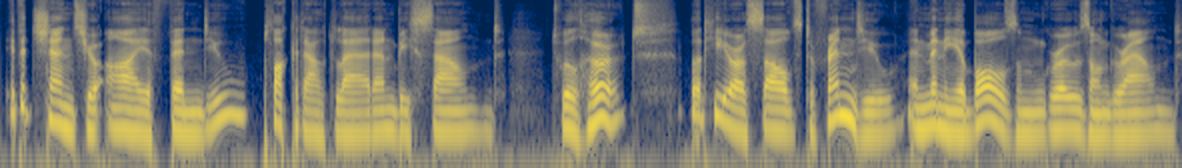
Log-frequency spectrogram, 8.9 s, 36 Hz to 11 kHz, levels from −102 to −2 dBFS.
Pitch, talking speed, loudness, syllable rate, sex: 140 Hz, 205 wpm, -19 LUFS, 4.7 syllables/s, male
